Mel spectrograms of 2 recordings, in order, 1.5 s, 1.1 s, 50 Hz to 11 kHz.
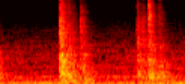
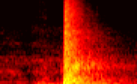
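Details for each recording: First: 1979 Dodge Ramcharger V8, ex-plow truck, started after sitting 15+ years with the fuel system primed and the air filter off: clicks, brief crank, then the engine catches into an even, quiet idle with no knocks; normal start and idle. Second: 1979 Dodge Ramcharger, former plow truck, not run for about 15 years, cranked after plug work before fuel system hookup; one sharp gunshot-loud bang on cranking; backfire while cranking.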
